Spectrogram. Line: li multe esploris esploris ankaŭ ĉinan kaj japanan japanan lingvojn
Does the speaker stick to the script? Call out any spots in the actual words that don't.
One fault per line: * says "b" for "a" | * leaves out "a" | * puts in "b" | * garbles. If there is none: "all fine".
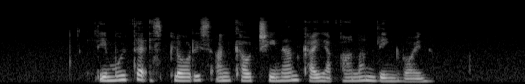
* leaves out "esploris"
* leaves out "japanan"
